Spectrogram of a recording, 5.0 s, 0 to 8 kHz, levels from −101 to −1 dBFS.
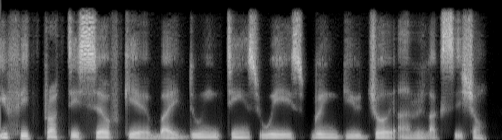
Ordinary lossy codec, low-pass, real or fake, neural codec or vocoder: none; 7.2 kHz; fake; codec, 24 kHz, 0.9 kbps, WavTokenizer, large speech release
